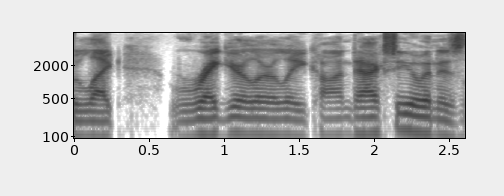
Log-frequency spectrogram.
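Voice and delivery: ordinary talk, nothing marked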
